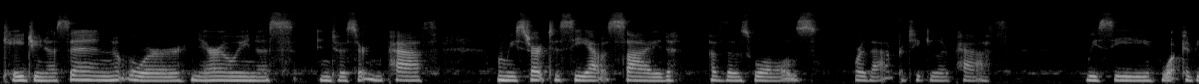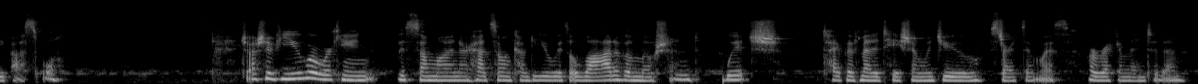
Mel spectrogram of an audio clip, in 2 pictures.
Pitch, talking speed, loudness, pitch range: 190 Hz, 150 wpm, -31 LUFS, 180-205 Hz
